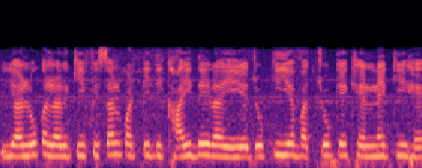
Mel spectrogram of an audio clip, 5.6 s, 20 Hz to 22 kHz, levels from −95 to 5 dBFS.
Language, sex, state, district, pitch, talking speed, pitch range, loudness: Hindi, female, Chhattisgarh, Bilaspur, 235 Hz, 170 wpm, 225-245 Hz, -14 LUFS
